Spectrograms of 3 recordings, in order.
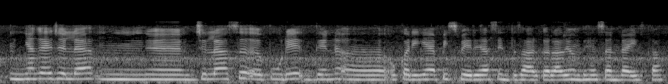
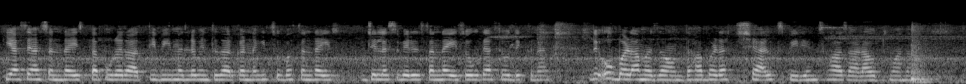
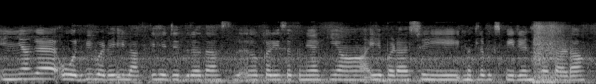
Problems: constant background noise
